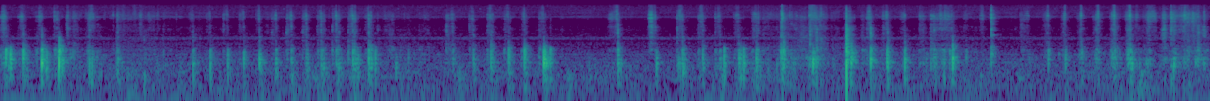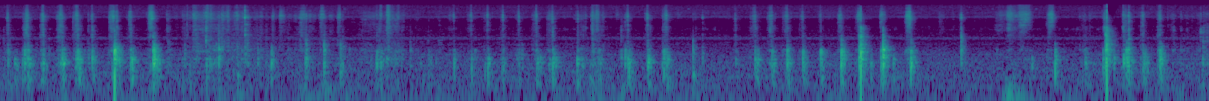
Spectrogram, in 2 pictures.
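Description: Ink blending brush dabbing ink onto the edges of a paper card: quick runs of light taps with brief pauses between them.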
